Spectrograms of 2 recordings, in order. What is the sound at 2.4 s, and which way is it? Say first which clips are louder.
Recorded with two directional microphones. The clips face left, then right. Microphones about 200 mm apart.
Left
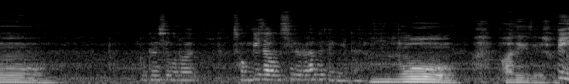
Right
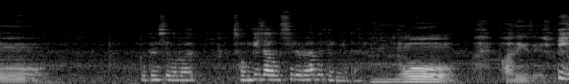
Speech: right 3 dB; 30° right (ahead or behind).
